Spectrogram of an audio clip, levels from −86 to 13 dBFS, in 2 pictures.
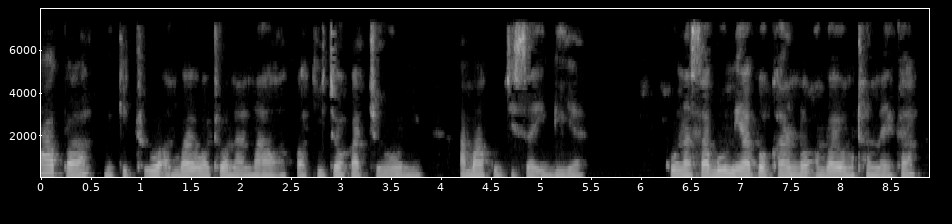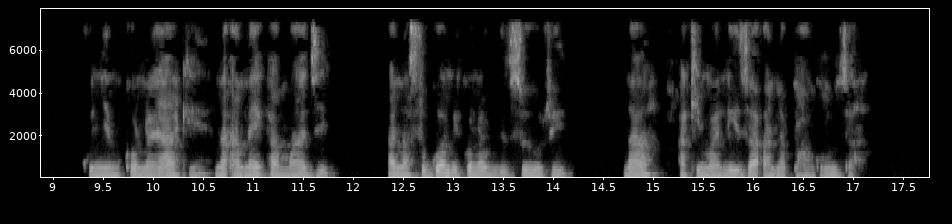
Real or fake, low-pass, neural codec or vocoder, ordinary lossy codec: fake; 7.2 kHz; vocoder, 22.05 kHz, 80 mel bands, HiFi-GAN; MP3, 48 kbps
